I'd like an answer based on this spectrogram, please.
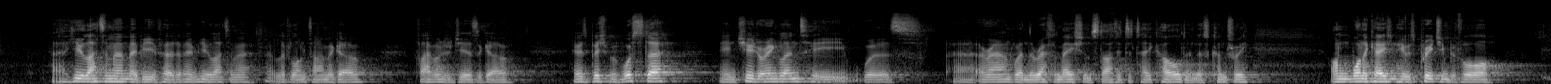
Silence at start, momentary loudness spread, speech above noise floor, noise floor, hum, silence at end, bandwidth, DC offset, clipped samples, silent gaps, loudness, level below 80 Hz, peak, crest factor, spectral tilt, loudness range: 0.5 s; 15 LU; 37 dB; -57 dBFS; none; 0.35 s; 11.5 kHz; under 0.1%; under 0.1%; none; -22 LUFS; -62 dBFS; 0 dBFS; 22 dB; -6.5 dB/octave; 6 LU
